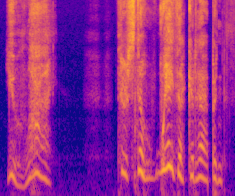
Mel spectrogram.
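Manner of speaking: high, loud, projected theatrical stage whisper. Reading a character's outburst from a story aloud: stage whispering. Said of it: "Stage whispering".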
